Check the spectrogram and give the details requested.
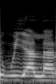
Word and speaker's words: Wiyaala: It's actually Wiyaala Rejimba. That is the real pronunciation. That's the local way of pronouncing Wiyaala Rejimba.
